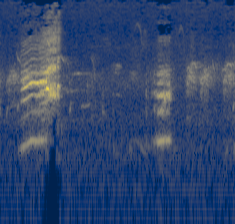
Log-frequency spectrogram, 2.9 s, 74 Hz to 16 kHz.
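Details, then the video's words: Purple swamphen lure call for bird trapping: one loud, harsh, nasal squawk, then a pause and two weaker, shorter honking notes. "কালিম পাখির ডাক ২০২১। নতুন কালিম পাখির ডাক। GALLINUL GALITA BIRD CALL 2021"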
